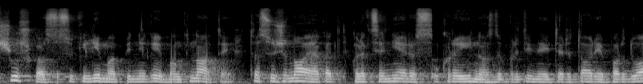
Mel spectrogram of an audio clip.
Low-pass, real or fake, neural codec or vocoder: 14.4 kHz; real; none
